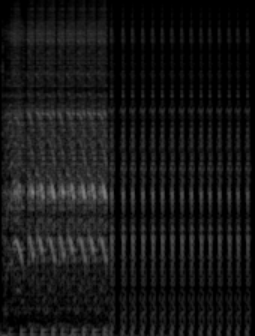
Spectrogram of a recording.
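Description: A motorcycle engine cranks over and over as the key is turned, in a fast, steady chugging rhythm without catching, first a denser whirring stretch, then sharper separate pulses, with no voices. The motorcycle fails to start in Jeju as darkness begins to fall.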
